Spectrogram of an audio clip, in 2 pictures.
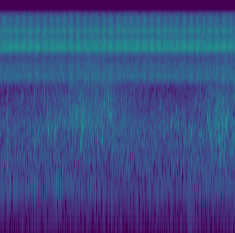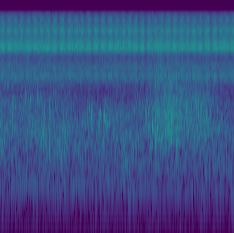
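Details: Cicadas calling together on Badija island in Croatia, a continuous sizzling buzz held at one high pitch throughout, backed by a gentle sea rush and occasional soft lower sounds.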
